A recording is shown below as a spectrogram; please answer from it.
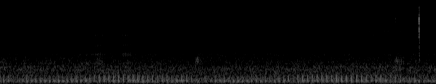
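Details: Pet cat Ai, adopted from a stray family, sleeps nestled in its owner's arms; a quiet, continuous low rumble with fine rapid pulsing, like purring, fills the recording, plus a brief sharp click near the end.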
